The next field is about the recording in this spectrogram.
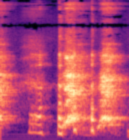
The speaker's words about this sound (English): This is like we're recording in a kennel. Like, everyone has dogs around.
